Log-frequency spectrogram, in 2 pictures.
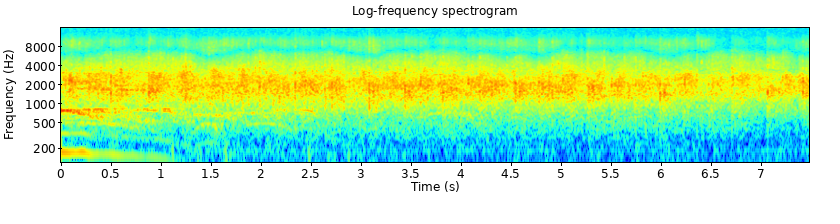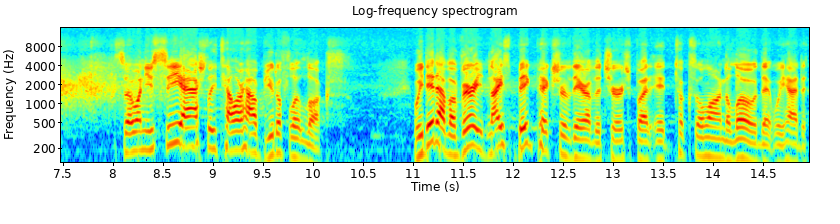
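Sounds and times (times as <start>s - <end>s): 
audience applause: 0.0s - 8.0s
speech: 8.1s - 10.4s, 11.0s - 14.9s.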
